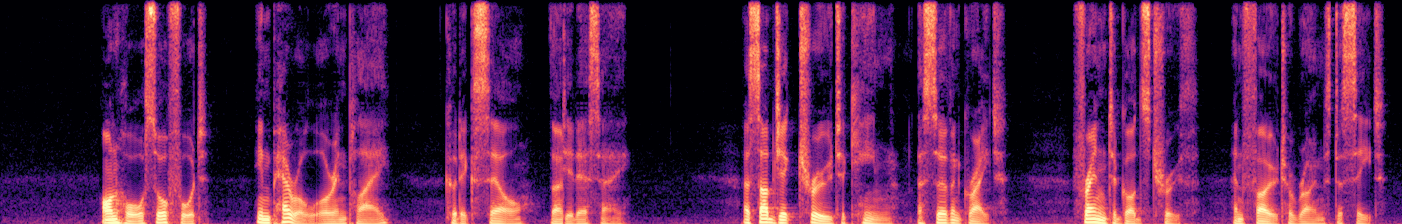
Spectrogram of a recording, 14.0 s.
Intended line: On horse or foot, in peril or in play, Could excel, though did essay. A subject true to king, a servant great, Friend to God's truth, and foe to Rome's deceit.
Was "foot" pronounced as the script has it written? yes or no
yes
